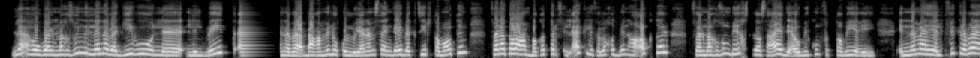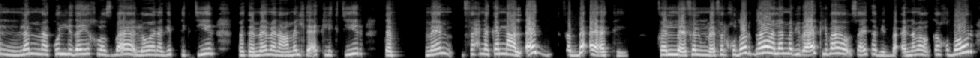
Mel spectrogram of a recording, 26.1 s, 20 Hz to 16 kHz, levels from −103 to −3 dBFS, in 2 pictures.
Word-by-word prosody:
لأ، 285 Hz, +3 st, 0 dB
هو 270 Hz, -1 st, +3 dB
المخزون 260 Hz, +7 st, 0 dB
اللي 300 Hz, -2 st, +2 dB
أنا 310 Hz, +1 st, +2 dB
باجيبه 285 Hz, +3 st, +2 dB
ل 220 Hz, -4 st, 0 dB
للبيت، 235 Hz, -, -1 dB
آآ 210 Hz, 0 st, -5 dB, 0.3 s
أنا 225 Hz, -1 st, 0 dB, 0.2 s
ب 190 Hz, -, -9 dB
باعمله 230 Hz, +4 st, +2 dB
كُلّه، 230 Hz, -4 st, 0 dB
يعني 215 Hz, +2 st, +1 dB
أنا 240 Hz, -, -3 dB
مثلًا 260 Hz, -2 st, -3 dB
جايبة 255 Hz, 0 st, +3 dB
كتير 270 Hz, +3 st, -5 dB
طماطم، 270 Hz, +9 st, +1 dB, 0.4 s
فأنا 290 Hz, +2 st, +3 dB
طبعًا 310 Hz, -2 st, +5 dB
باكتّر 275 Hz, +5 st, -3 dB
في -, -, -28 dB
الأكل، 355 Hz, -6 st, -1 dB
فباخد 255 Hz, +1 st, -4 dB
منها 260 Hz, -2 st, -1 dB
أكتر، 390 Hz, 0 st, 0 dB, 0.3 s
فالمخزون 245 Hz, +5 st, -1 dB
بيخلص 270 Hz, -5 st, -2 dB
عادي 225 Hz, 0 st, +3 dB
أو 210 Hz, -, +3 dB
بيكون 235 Hz, +6 st, -7 dB
في 270 Hz, -, -27 dB
الطبيعي. 235 Hz, -5 st, -3 dB, 0.3 s
إنمّا 270 Hz, +7 st, +1 dB
هي 275 Hz, -2 st, +4 dB
الفكرة 295 Hz, +7 st, -2 dB
بقى 335 Hz, +2 st, +4 dB
إن 250 Hz, -5 st, -3 dB
لمّا 300 Hz, -2 st, 0 dB
كل 295 Hz, +2 st, +1 dB
ده 285 Hz, +1 st, +2 dB
يخلص 290 Hz, -5 st, -2 dB
بقى، 285 Hz, +4 st, +2 dB
اللي 240 Hz, +1 st, -2 dB
هو 255 Hz, -, 0 dB
أنا 255 Hz, -2 st, -2 dB
جِبت 260 Hz, +1 st, -9 dB
كتير، 270 Hz, +7 st, -3 dB, 0.3 s
فتمام 230 Hz, +3 st, -1 dB
أنا 245 Hz, -3 st, -1 dB
عملت 230 Hz, +3 st, -1 dB
أكل 245 Hz, -1 st, -2 dB
كتير، 285 Hz, +7 st, -3 dB, 0.8 s
تمام 295 Hz, +6 st, -1 dB, 0.2 s
فإحنا 290 Hz, +1 st, -2 dB
كَلنا 310 Hz, +2 st, +1 dB
على 255 Hz, -5 st, +5 dB
القد، 375 Hz, -, +3 dB, 0.2 s
فاتبقى 255 Hz, -, +1 dB, 0.2 s
أكل. 210 Hz, -3 st, -9 dB, 0.4 s
فال 260 Hz, -3 st, +4 dB
فالم 250 Hz, -4 st, 0 dB
فالخضار 270 Hz, +6 st, +1 dB
ده 340 Hz, +4 st, +5 dB
لمّا 325 Hz, 0 st, +1 dB
بيبقى 265 Hz, -5 st, +4 dB
أكل 300 Hz, -5 st, -4 dB
بقى 325 Hz, -2 st, +2 dB
ساعتها 275 Hz, +2 st, -3 dB
بيتبقّى، 215 Hz, -2 st, -5 dB
إنما 245 Hz, +3 st, -2 dB
كخضار 275 Hz, -, +2 dB
265 Hz, 170 wpm, -21 LUFS, 235-300 Hz, 0.8 s, طبعًا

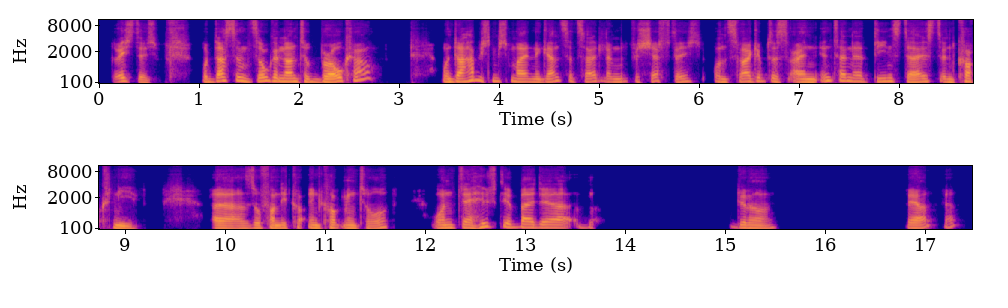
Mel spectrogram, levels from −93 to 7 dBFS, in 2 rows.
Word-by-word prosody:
Richtig. 155 Hz, -8 st, -1 dB, 0.4 s
Und, 140 Hz, +3 st, -2 dB
das 175 Hz, +2 st, +5 dB
sind 170 Hz, -7 st, +1 dB
sogenannte 155 Hz, -4 st, +4 dB
Broker. 170 Hz, -, +3 dB, 0.7 s
Und, 140 Hz, 0 st, +1 dB
da 150 Hz, 0 st, +7 dB
habe 210 Hz, -1 st, +2 dB
ich 175 Hz, -, -6 dB
mich 160 Hz, -2 st, -4 dB
mal 145 Hz, -3 st, +3 dB
'ne 130 Hz, -2 st, -2 dB
ganze 155 Hz, +4 st, -2 dB
Zeit 145 Hz, +5 st, -2 dB
lang 140 Hz, -4 st, -4 dB
mit 150 Hz, +3 st, -6 dB
beschäftigt. 155 Hz, -3 st, -4 dB
Und 135 Hz, -3 st, -3 dB
zwar, 150 Hz, +3 st, +2 dB
gibt 160 Hz, 0 st, -5 dB
es 140 Hz, -4 st, -2 dB
einen 130 Hz, -1 st, +2 dB
Internetdienst, 160 Hz, -3 st, -2 dB
der 130 Hz, -, +4 dB
heißt 150 Hz, +2 st, -2 dB
“Incogni“, 125 Hz, -5 st, 0 dB, 0.7 s
äh, 120 Hz, -2 st, +3 dB
so 125 Hz, +2 st, -1 dB
von 125 Hz, 0 st, +1 dB
Inco 125 Hz, -, -3 dB
Incognito. 125 Hz, 0 st, -1 dB, 0.4 s
Und, 140 Hz, +1 st, -1 dB
der 145 Hz, -2 st, +4 dB
hilft 175 Hz, +7 st, -1 dB
dir 170 Hz, -, +2 dB
bei 155 Hz, -2 st, +4 dB
der 145 Hz, -1 st, +1 dB
b 145 Hz, -, -11 dB, 1.4 s
Genau. 130 Hz, -3 st, -1 dB, 1.3 s
Ja, 130 Hz, -, +1 dB
ja? -, -, -10 dB
145 Hz, 145 wpm, -23 LUFS, 130-160 Hz, 1.4 s, da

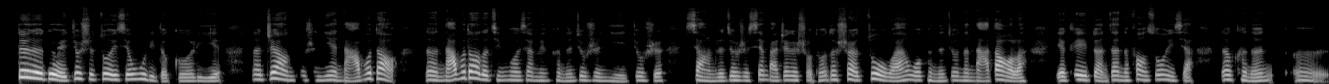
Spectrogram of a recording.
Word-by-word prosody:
对 335 Hz, -1 st, +8 dB
对 285 Hz, -4 st, +10 dB
对， 240 Hz, -7 st, +8 dB
就 185 Hz, -, 0 dB
是 245 Hz, -3 st, -1 dB
做 250 Hz, +2 st, +4 dB
一 -, -, +4 dB
些 230 Hz, +2 st, +1 dB
物 245 Hz, +1 st, +2 dB
理 190 Hz, -, -3 dB
的 165 Hz, -, -5 dB
隔 160 Hz, +2 st, -5 dB
离， 160 Hz, +1 st, -3 dB, 0.3 s
那 230 Hz, 0 st, -1 dB
这 245 Hz, +6 st, +4 dB
样 235 Hz, -7 st, +3 dB
就 195 Hz, +1 st, -15 dB
是 195 Hz, 0 st, -12 dB
你 190 Hz, -, -5 dB
也 205 Hz, -, 0 dB
拿 170 Hz, -2 st, -3 dB
不 265 Hz, +9 st, +1 dB
到， 255 Hz, -4 st, +2 dB, 0.3 s
那 205 Hz, -1 st, +1 dB
拿 190 Hz, +4 st, +2 dB
不 -, -, -1 dB
到 300 Hz, -2 st, +7 dB
的 225 Hz, -, +4 dB
情 200 Hz, -1 st, -6 dB
况 195 Hz, -1 st, -2 dB
下 200 Hz, +1 st, -5 dB
面 180 Hz, -1 st, -7 dB
可 185 Hz, -, -9 dB
能 165 Hz, +1 st, -6 dB
就 195 Hz, +2 st, -4 dB
是 180 Hz, -1 st, -6 dB
你 150 Hz, -4 st, -7 dB
就 185 Hz, +5 st, -5 dB
是 175 Hz, 0 st, -5 dB, 0.2 s
想 180 Hz, -6 st, -2 dB
着 170 Hz, +1 st, -3 dB
就 195 Hz, +2 st, 0 dB
是 185 Hz, -1 st, -4 dB
先 215 Hz, +5 st, -4 dB
把 180 Hz, -3 st, -3 dB
这 200 Hz, -, -3 dB
个 200 Hz, -, 0 dB
手 195 Hz, -, -7 dB
头 190 Hz, +2 st, -5 dB
的 215 Hz, +1 st, -1 dB
事 215 Hz, +3 st, -2 dB
儿 210 Hz, -, +3 dB
做 225 Hz, +3 st, +3 dB
完 175 Hz, +4 st, -1 dB
我 195 Hz, -1 st, -1 dB
可 190 Hz, -1 st, -6 dB
能 160 Hz, -1 st, -6 dB
就 195 Hz, +2 st, -6 dB
能 180 Hz, -2 st, -5 dB
拿 165 Hz, -1 st, -4 dB
到 210 Hz, -3 st, +4 dB
了， 160 Hz, +1 st, 0 dB, 0.3 s
也 185 Hz, -, +1 dB
可 205 Hz, +5 st, 0 dB
以 210 Hz, -, +5 dB
短 185 Hz, -5 st, -2 dB
暂 205 Hz, -1 st, -1 dB
地 185 Hz, -, -3 dB
放 210 Hz, +1 st, -1 dB
松 225 Hz, +1 st, -2 dB
一 -, -, -3 dB
下， 180 Hz, -, -7 dB, 0.3 s
那 220 Hz, +1 st, +1 dB
可 205 Hz, -2 st, -4 dB
能， 175 Hz, +3 st, -3 dB, 0.2 s
呃， 190 Hz, -2 st, -4 dB
195 Hz, 345 characters per minute, -23 LUFS, 175-220 Hz, 0.3 s, 对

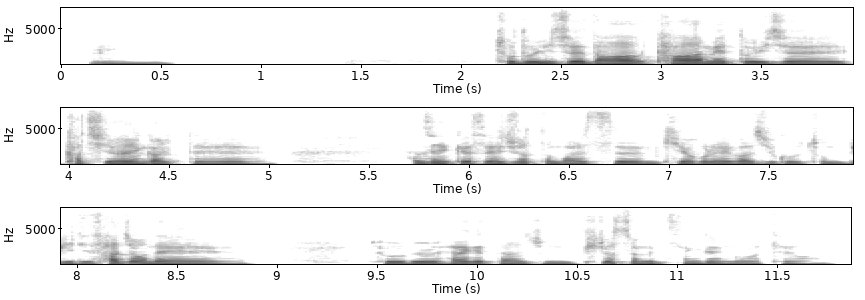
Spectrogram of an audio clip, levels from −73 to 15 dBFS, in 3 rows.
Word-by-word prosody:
음. 110 Hz, -1 st, -11 dB, 1.6 s
저도 145 Hz, 0 st, +3 dB
이제 135 Hz, +1 st, +5 dB
나 130 Hz, +5 st, +6 dB
다음에 160 Hz, +4 st, +6 dB
또 140 Hz, -5 st, +3 dB
이제 120 Hz, -2 st, 0 dB
같이 130 Hz, 0 st, -3 dB
여행갈 135 Hz, -1 st, +2 dB
때 105 Hz, -3 st, -6 dB, 0.7 s
선생님께서 150 Hz, -4 st, +1 dB
해 135 Hz, -, +2 dB
주셨던 160 Hz, -3 st, -3 dB
말씀 115 Hz, +1 st, -3 dB
기억을 125 Hz, +2 st, -3 dB
해 130 Hz, -, 0 dB
가지고 115 Hz, -3 st, -4 dB
좀 110 Hz, -1 st, -9 dB
미리 120 Hz, +2 st, -5 dB
사전에 125 Hz, -, +1 dB, 0.7 s
조율을 125 Hz, -1 st, -1 dB
해야겠다는 150 Hz, -5 st, 0 dB
좀 110 Hz, -1 st, -9 dB
필요성이 170 Hz, -7 st, -3 dB
생긴 160 Hz, +4 st, -4 dB
것 130 Hz, -, -8 dB
같아요. 95 Hz, -3 st, -14 dB
125 Hz, 310 characters per minute, -22 LUFS, 115-145 Hz, 1.6 s, 나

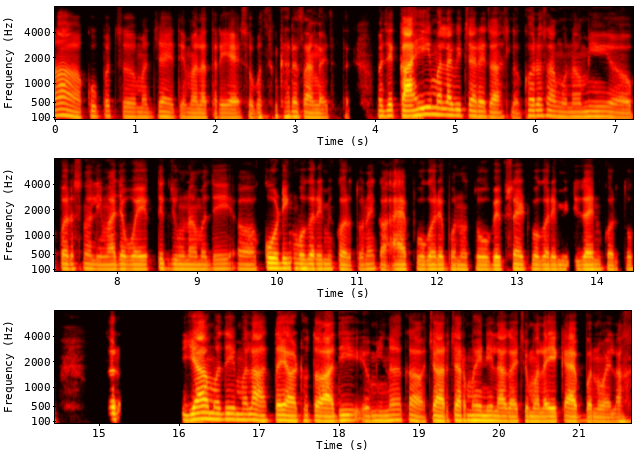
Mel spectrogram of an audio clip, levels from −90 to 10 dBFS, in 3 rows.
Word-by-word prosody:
हां, 150 Hz, -6 st, +1 dB
खूपच 130 Hz, -1 st, -8 dB
अ, 120 Hz, -1 st, -4 dB
मज्जा 115 Hz, +2 st, -6 dB
येते 115 Hz, -1 st, -6 dB
मला 105 Hz, -1 st, -3 dB
तर 110 Hz, -, -7 dB
एआयसोबत 105 Hz, +2 st, -5 dB
खरं 125 Hz, -1 st, -1 dB
सांगायचं 105 Hz, -3 st, -3 dB
तर. -, -, -14 dB, 0.3 s
म्हणजे 140 Hz, +1 st, +1 dB
काहीही 155 Hz, +6 st, +8 dB
मला 165 Hz, -2 st, +2 dB
विचारायचं 135 Hz, -5 st, -1 dB
असलं. 110 Hz, -4 st, -11 dB
खरं 145 Hz, 0 st, -1 dB
सांगू 135 Hz, -5 st, -3 dB
ना, 115 Hz, 0 st, -4 dB
मी 130 Hz, +1 st, -3 dB, 0.2 s
अ, 105 Hz, -3 st, -4 dB
पर्सनली 115 Hz, -1 st, -3 dB
माझ्या 110 Hz, +1 st, 0 dB
वैयक्तिक 115 Hz, +2 st, -2 dB
जीवनामध्ये 115 Hz, +1 st, -4 dB
अ, 110 Hz, -2 st, -4 dB
कोडिंग 130 Hz, -1 st, +5 dB
वगैरे 120 Hz, -1 st, +2 dB
मी 120 Hz, -, -3 dB
करतो 105 Hz, -2 st, -3 dB
नाही 115 Hz, +2 st, -5 dB
का 110 Hz, -1 st, -4 dB, 0.2 s
ॲप 110 Hz, +1 st, -3 dB
वगैरे 110 Hz, 0 st, 0 dB
बनवतो, 105 Hz, 0 st, -3 dB
वेबसाईट 110 Hz, +2 st, 0 dB
वगैरे 110 Hz, -1 st, 0 dB
मी 105 Hz, 0 st, -4 dB
डिझाईन 110 Hz, +1 st, +1 dB
करतो. 105 Hz, +1 st, -6 dB, 0.7 s
तर -, -, +5 dB, 0.9 s
यामध्ये 155 Hz, -1 st, +6 dB
मला 145 Hz, 0 st, +3 dB
आताही 130 Hz, +2 st, +3 dB
आठवतं 125 Hz, 0 st, +2 dB
आधी 115 Hz, +4 st, +4 dB, 0.2 s
अ, -, -, -1 dB
मी 120 Hz, +1 st, -2 dB
ना 135 Hz, +3 st, 0 dB
का 125 Hz, -7 st, 0 dB
4-4 125 Hz, +1 st, +3 dB
महिने 125 Hz, -1 st, +3 dB
लागायचे 115 Hz, 0 st, 0 dB
मला 110 Hz, 0 st, +1 dB
एक 115 Hz, +2 st, -9 dB
ॲप 110 Hz, -2 st, +4 dB
बनवायला 105 Hz, -1 st, -2 dB
115 Hz, 160 wpm, -25 LUFS, 110-130 Hz, 0.9 s, काहीही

